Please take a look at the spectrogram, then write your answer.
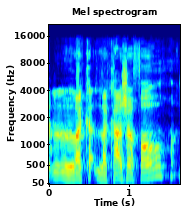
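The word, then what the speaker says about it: La Cage aux Folles: I'm assuming, I don't think the X is pronounced. – Yeah, I know. I was being a little silly. But, yeah, Le Cage aux Folles.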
